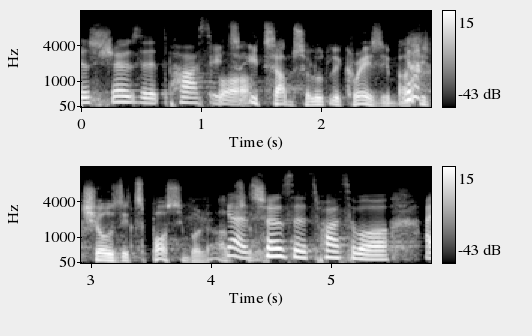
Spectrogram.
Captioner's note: laughter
